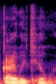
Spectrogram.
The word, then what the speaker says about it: Schuylkill: Actually, that might be pronounced Skylykill. If somebody lives there, let me know.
